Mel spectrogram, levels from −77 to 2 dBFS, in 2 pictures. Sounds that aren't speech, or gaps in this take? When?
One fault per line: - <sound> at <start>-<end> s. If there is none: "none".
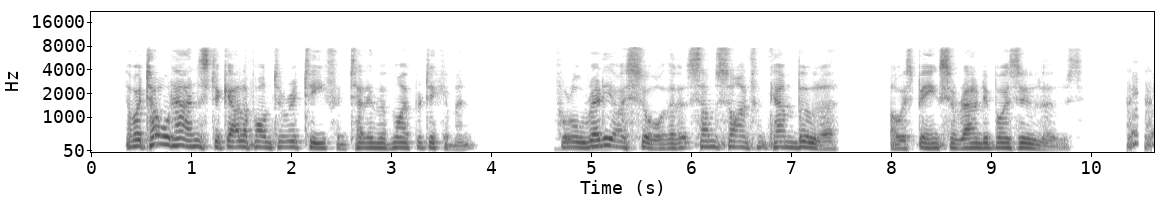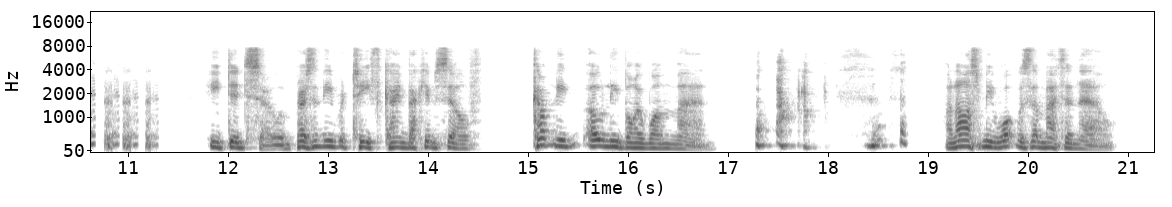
- laugh at 10.3-11.3 s
- laugh at 17.3-18.8 s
